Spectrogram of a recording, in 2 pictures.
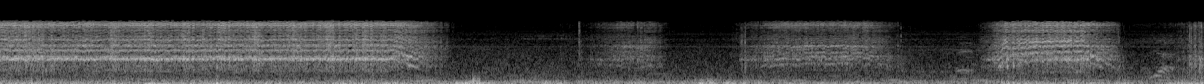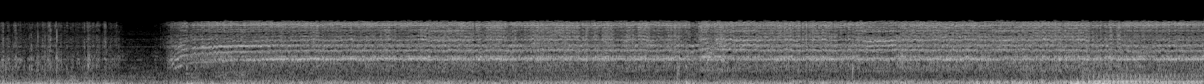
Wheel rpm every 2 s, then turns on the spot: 160, 150, 20, 30, 50, 60, 40, 150, 160, 160, 160, 160.
10-12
